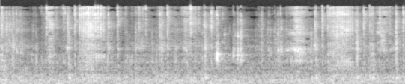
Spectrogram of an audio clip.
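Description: Hand-pump spray bottle squirting water onto a toy car: several quick hissing sprays with the click of the trigger.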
